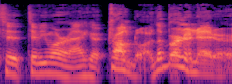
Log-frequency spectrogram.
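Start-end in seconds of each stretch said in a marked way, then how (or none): 1.1-2.3 put-on cartoon voice, higher and louder. Recapping a countdown list, naming number ten in the Strong Bad voice. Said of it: "That's the strong bad voice".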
